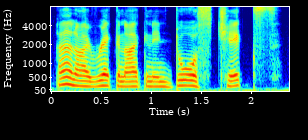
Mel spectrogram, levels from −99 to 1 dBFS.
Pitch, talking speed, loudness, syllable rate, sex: 185 Hz, 175 wpm, -17 LUFS, 5.1 syllables/s, female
